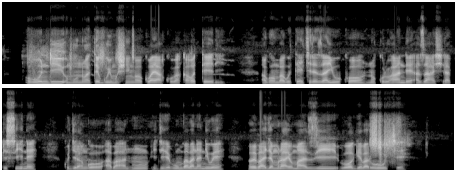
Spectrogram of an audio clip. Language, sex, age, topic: Kinyarwanda, male, 18-24, finance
